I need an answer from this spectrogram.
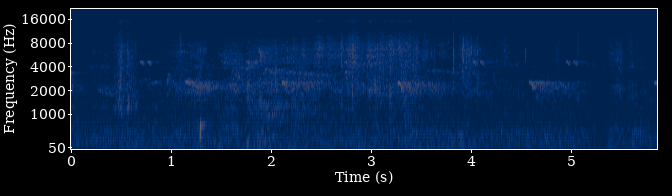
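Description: Faint bird chirps, short high notes repeating about once a second, over quiet outdoor background hiss.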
